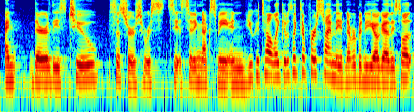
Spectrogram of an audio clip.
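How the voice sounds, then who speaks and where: A woman's voice: lowish voice, fast talker, a little hiss or hum. A woman co-hosting a podcast in casual chat, telling stories and laughing often. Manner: chatty, laughs often, storytelling. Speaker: podcast co-host.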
